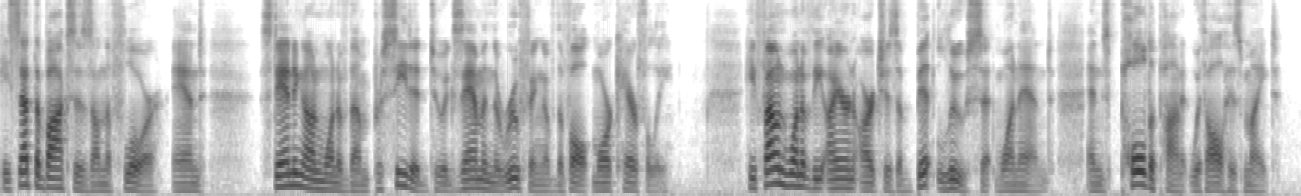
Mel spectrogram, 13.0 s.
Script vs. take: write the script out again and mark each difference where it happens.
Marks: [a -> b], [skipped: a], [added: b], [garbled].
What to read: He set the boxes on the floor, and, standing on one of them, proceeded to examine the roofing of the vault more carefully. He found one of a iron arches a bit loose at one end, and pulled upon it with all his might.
He set the boxes on the floor, and, standing on one of them, proceeded to examine the roofing of the vault more carefully. He found one of [a -> the] iron arches a bit loose at one end, and pulled upon it with all his might.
